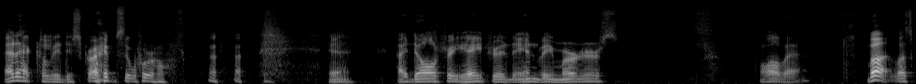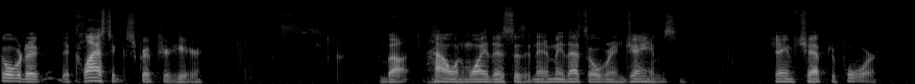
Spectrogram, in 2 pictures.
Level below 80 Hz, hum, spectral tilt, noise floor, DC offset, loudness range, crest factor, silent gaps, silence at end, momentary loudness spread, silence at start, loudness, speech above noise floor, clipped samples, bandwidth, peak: -76 dBFS; none; -5 dB/octave; -73 dBFS; under 0.1%; 9 LU; 28 dB; none; 0.4 s; 18 LU; 0.05 s; -33 LUFS; 41 dB; under 0.1%; 16 kHz; -6 dBFS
